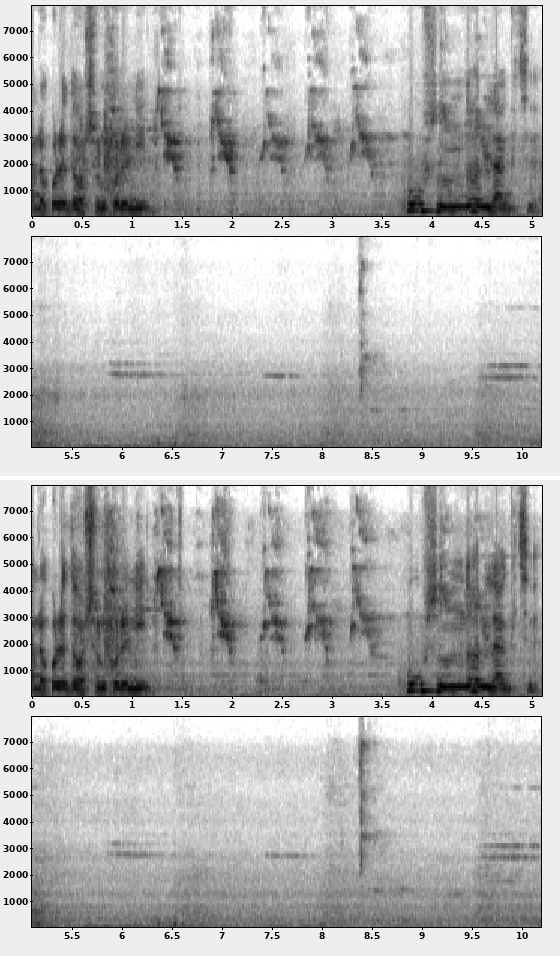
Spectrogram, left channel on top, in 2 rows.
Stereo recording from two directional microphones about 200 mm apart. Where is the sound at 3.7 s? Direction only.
Centre (ahead or behind).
